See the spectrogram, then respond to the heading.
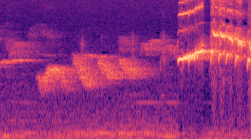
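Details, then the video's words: Orange-headed thrush: soft, distant-sounding wavering whistles, then a sudden loud bright rising whistled phrase; used to prompt a silent bird. "SUARA ANIS MERAH GACOR"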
